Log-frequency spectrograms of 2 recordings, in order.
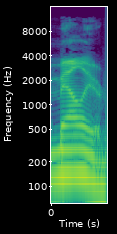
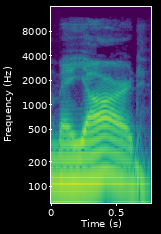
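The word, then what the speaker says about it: Maillard: in an experiment right you get a mallard reaction oh my yard ah come on it was funny not pronounced mallard though on paper that joke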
